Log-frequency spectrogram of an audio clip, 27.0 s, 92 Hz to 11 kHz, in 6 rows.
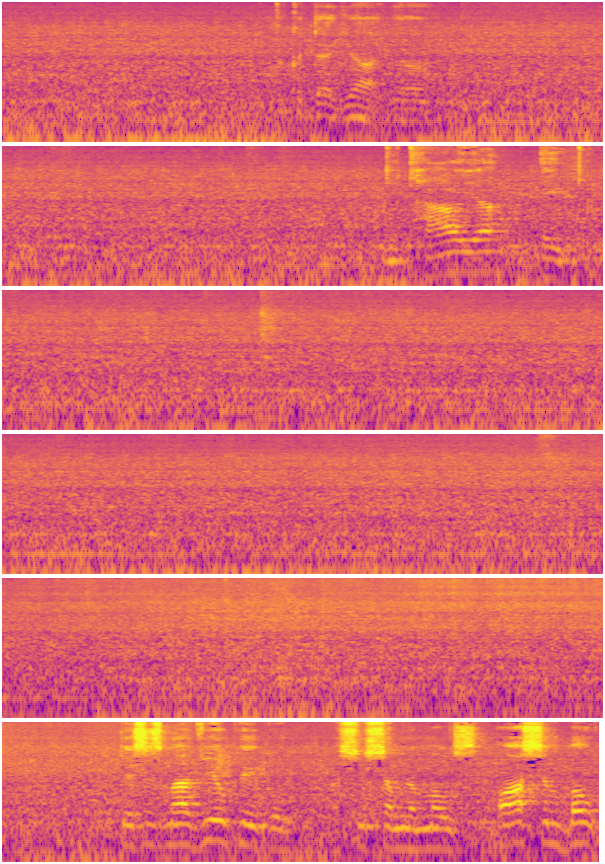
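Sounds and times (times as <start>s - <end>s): boat engines rumbling: 0.0s - 27.0s
wake rushing: 0.6s - 27.0s.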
